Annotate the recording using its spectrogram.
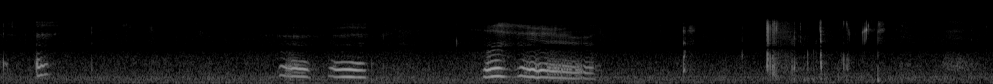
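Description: A baby sucks noisily on its fist.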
